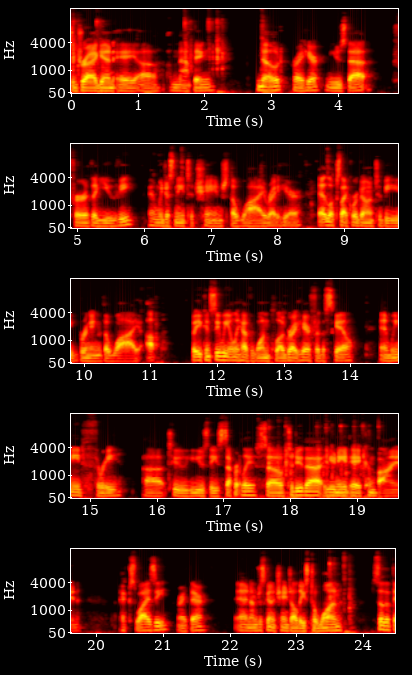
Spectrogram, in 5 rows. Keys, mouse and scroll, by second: 2.2 p, 6.0 shift+click, 6.9 shift+click, 9.0 shift+click, 17.3 click, 17.7 shift+a, 20.9-22.2 typing, 22.4 click.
